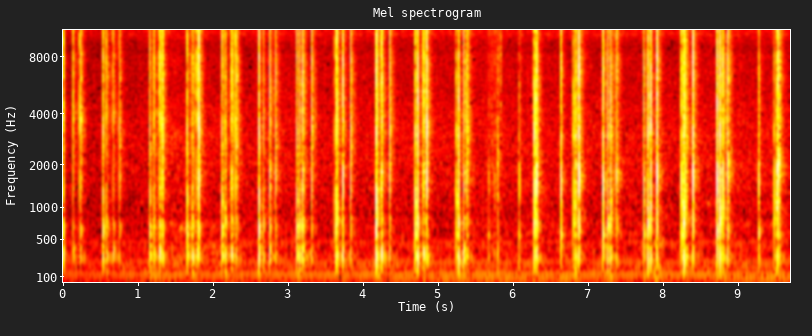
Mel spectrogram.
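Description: Long acrylic nails tap and scratch a hand-sized, hollow, translucent red plastic heart-shaped box. Quick clusters of sharp, dry clicks repeat in a steady rhythm for about ten seconds. Each tap dies away almost instantly over a faint low hum.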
